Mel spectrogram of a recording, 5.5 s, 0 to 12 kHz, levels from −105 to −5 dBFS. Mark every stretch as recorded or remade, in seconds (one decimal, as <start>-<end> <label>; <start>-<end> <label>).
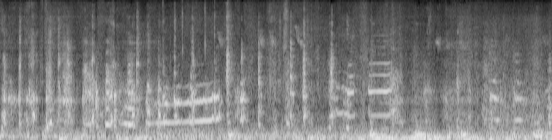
0.0-1.6 remade; 1.6-4.0 recorded; 4.0-4.7 remade; 4.7-5.5 recorded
